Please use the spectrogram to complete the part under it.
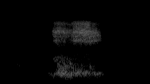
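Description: A single forceful breath out, part of a seated meditation practice of expelling stale air after chanting mantras: one loud, breathy rush that lasts about half a second and stands alone against near silence.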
